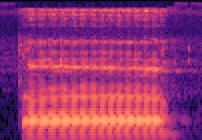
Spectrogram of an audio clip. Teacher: با بند ہونٹوں کے گیلے حصے سے ادا ہوتا ہے۔ تا زبان کی نوک ثنائے علیہ کی جڑ سے لگے تو تا ادا ہوتا ہے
